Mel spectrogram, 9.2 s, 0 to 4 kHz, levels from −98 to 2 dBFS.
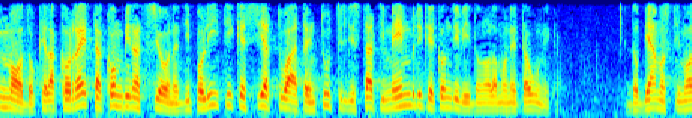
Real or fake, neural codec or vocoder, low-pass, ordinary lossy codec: real; none; 3.6 kHz; none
